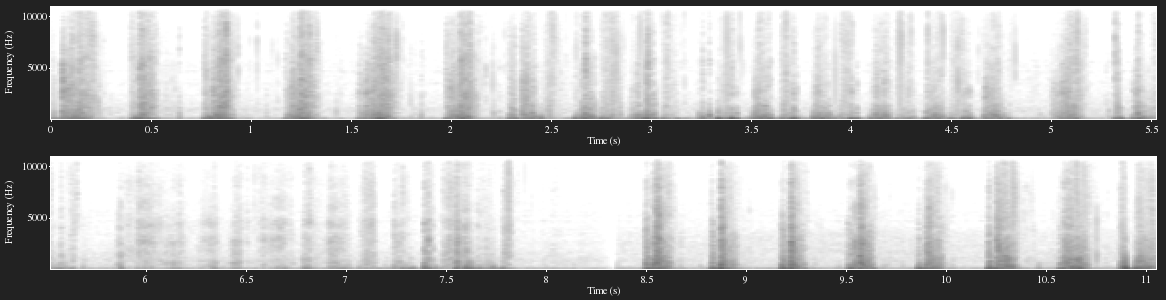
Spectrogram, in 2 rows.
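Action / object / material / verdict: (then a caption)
scrape / silicone ear of a binaural microphone / silicone / none. A wooden ear pick scratches inside the canal of the white silicone ear of a 3Dio binaural microphone, making close, bass-heavy rhythmic scratching strokes. The scratching blurs into a softer, steadier rustle in the middle. Near the end it switches to a thinner wooden pick, bringing louder, more distinct strokes.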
